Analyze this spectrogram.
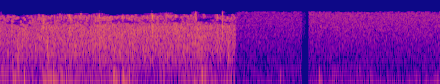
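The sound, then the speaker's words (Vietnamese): An audience claps to welcome Master Huệ Liên before he speaks, steadily for about two seconds, a dense crackle of many hands, then the applause cuts off abruptly, leaving only a quiet hum of room noise. “Xin quý vị dành tràng pháo tay lắng nghe sự chia sẻ của Đại sư Huệ Liên.”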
